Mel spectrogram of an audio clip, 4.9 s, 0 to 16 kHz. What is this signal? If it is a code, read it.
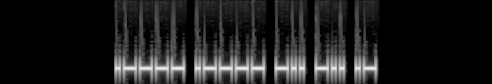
Morse code, heard as a keyed tone, about 29 wpm, 700 Hz. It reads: 11DDA
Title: Code Groups - 5 Letter:Numbers - 30wpm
